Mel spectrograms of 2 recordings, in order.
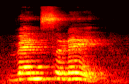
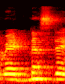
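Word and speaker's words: Wednesday: For example వెన్స్డే, WDNESDAY, వెన్స్డే. చూస్తున్నారు కదా screen మీద స్క్రోల్ అవుతుంది, వెన్స్డే. దానిలో మనం డి ప్రొనౌన్స్ చేయము. ఇట్స్ నాట్ వెడ్నెస్డే. నేను చాలా మంది దగ్గర విన్నాను వెడ్నెస్డే అంటూ ఉంటారు, బట్ we should not pronounce D in that word because that did come before N, letter N.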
